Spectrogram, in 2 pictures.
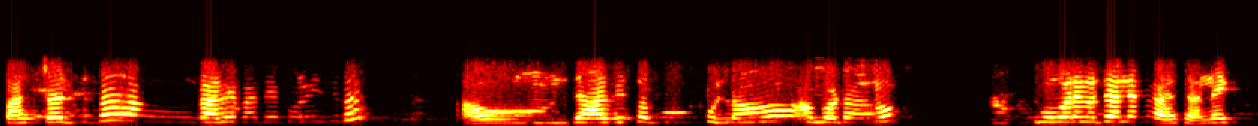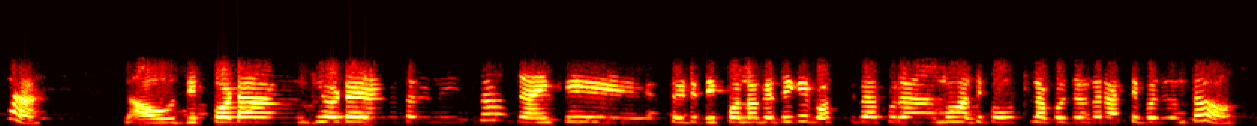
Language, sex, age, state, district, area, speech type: Odia, female, 18-30, Odisha, Jajpur, rural, conversation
